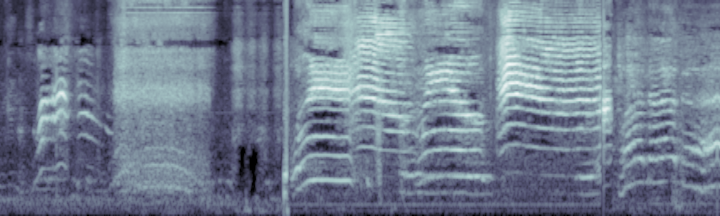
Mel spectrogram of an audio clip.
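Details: Domestic cat giving a run of loud, drawn-out meows, each a rich harmonic wail that rises then falls, about five in nine seconds, after an early breathy rasp, with human voices faintly behind.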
